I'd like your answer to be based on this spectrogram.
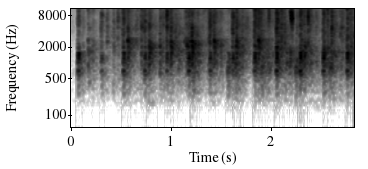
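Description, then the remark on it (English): An audience applauds the panelists at the end of a panel discussion, many hands clapping in a dense, continuous patter that stays fairly even throughout, with no one talking. “How about a round of applause for them?”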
